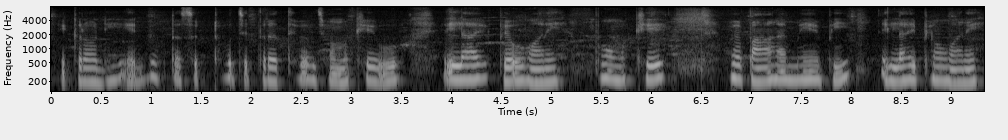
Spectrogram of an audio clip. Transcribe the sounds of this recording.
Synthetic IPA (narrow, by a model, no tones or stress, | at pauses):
ɦɪkɾoːɗiḛːɗõt̪ɐsʊʈʰot͡ɕɪt̪ɾət̪ʰijod͡ʒoːmũːkʰeʊɦoɪlaːepijoʋaːɽ̃e | pomʊ̃ːkʰe | paːɽ̃mẽbʱɪɪlaːipijõʋaːɽ̃e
